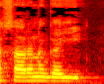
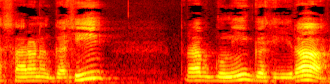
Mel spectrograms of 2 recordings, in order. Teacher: ਗਹੀ ਹੀ ਹਹ ਨਾਲ ਉਚਾਰਨ ਕਰਨਾ ਗਈ ਨਹੀਂ ਕਹਿ ਦੇਣਾ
